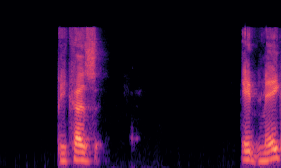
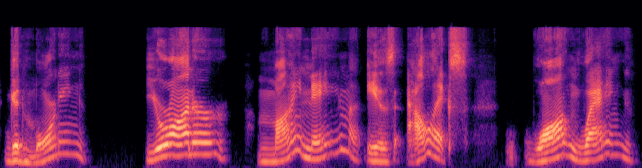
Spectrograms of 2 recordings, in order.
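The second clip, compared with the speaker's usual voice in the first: "Your Honor" pitched much higher and louder, slow and lifting; going up at everything; 6 semitones higher, 4 dB louder, much slower than usual. Shown as a demonstration. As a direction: sing each phrase upward like a stiff speech opener. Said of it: "everyone goes up".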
